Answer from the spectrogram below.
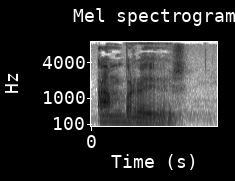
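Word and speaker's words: Ambrœus: Sant'Ambrose a sa scrivere senza l'accento fra Sant e l'Ambrose, e Ambrose è A-M-B-R-O-E-U-S, Ambrose, e inici a sa scrivere.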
